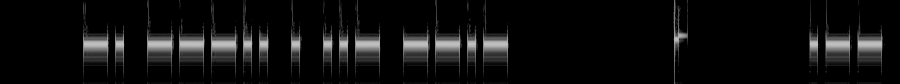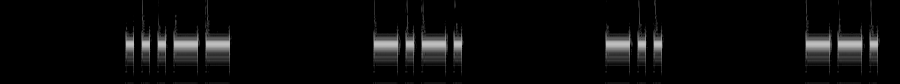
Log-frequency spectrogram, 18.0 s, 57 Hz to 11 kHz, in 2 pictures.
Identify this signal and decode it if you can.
Morse code, heard as a keyed tone, about 15 wpm, spaced as for 8 wpm, 700 Hz. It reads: N8EUQ W3CDG
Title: USA Call Signs - 5 Characters - 6x Character Spacing - 15wpm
